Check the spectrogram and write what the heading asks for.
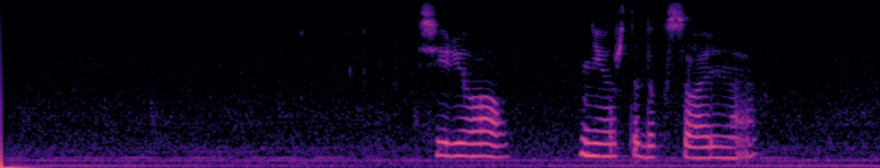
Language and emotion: Russian, sad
